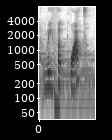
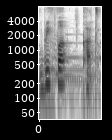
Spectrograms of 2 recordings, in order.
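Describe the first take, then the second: First: The second word is said with a 'kw' sound. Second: The second word is said with a plain 'k' sound. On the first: The speaker calls it wrong. "I pronounced the U the way it was spelled" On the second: The speaker calls it right. "It's Rifa Cut"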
